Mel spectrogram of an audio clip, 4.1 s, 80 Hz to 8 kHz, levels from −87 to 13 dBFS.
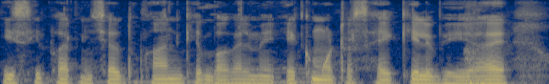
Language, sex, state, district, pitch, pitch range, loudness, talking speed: Hindi, male, Jharkhand, Palamu, 100 Hz, 95-105 Hz, -19 LUFS, 145 wpm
